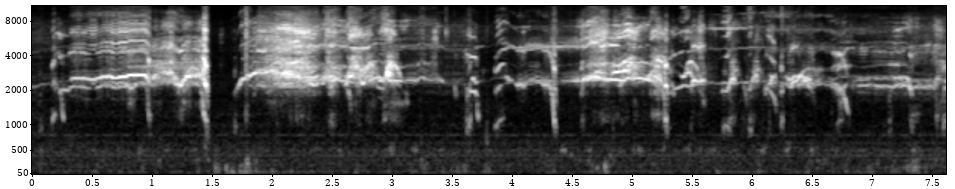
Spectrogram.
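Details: Peregrine falcon family in Helmond on 13 May 2016, the female sharing a small morsel among three-week-old chicks that snatch it away: repeated hoarse, squealing screeches in overlapping bursts, with slurred descending notes between them.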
